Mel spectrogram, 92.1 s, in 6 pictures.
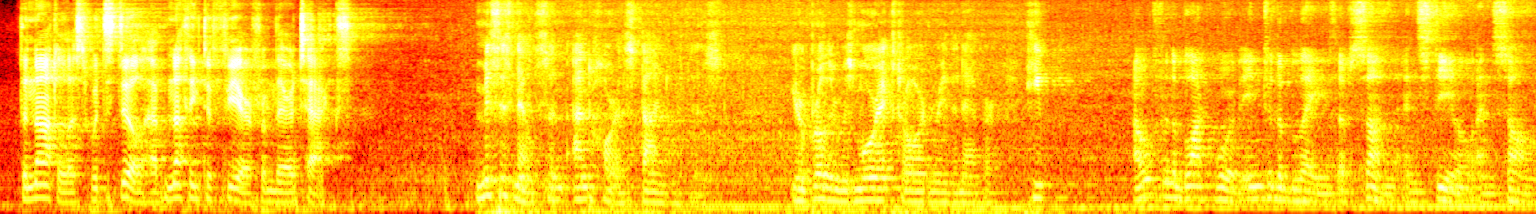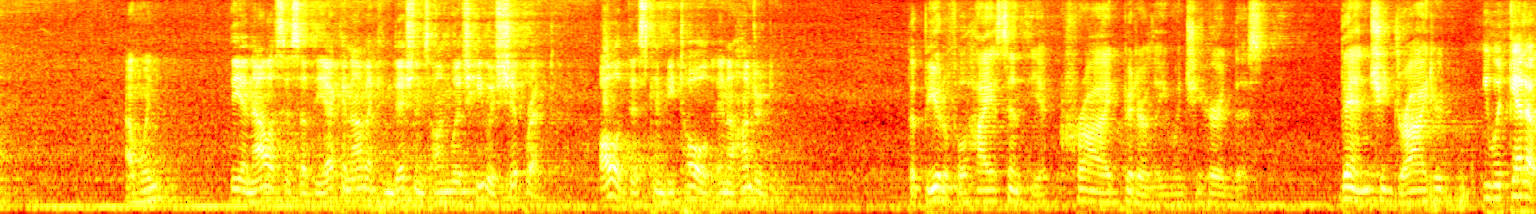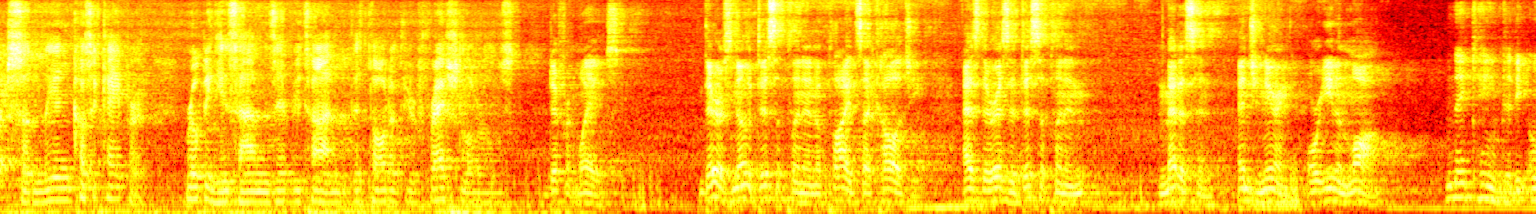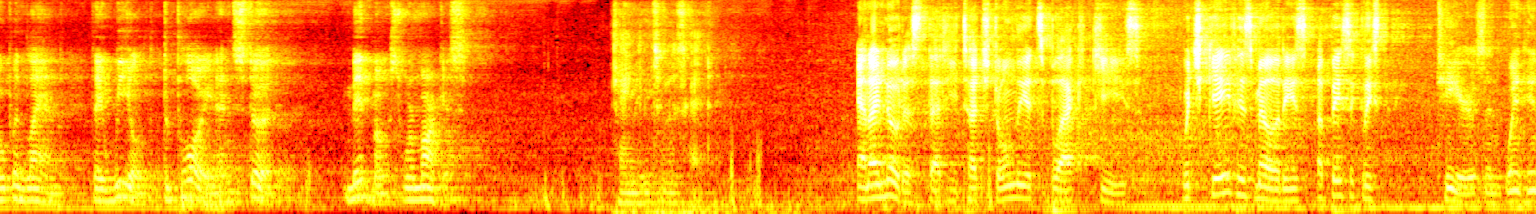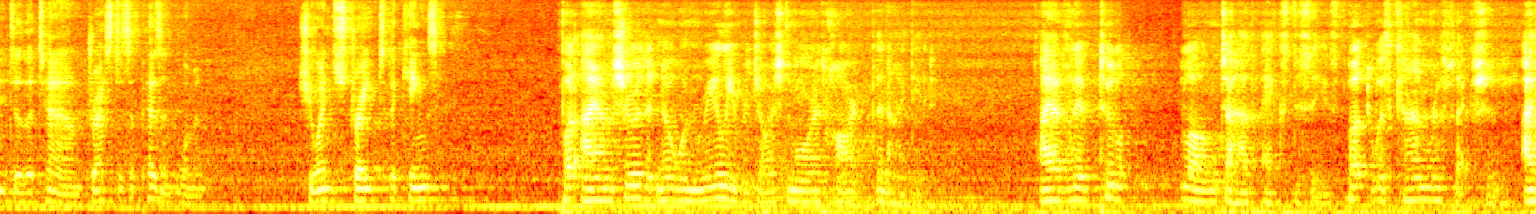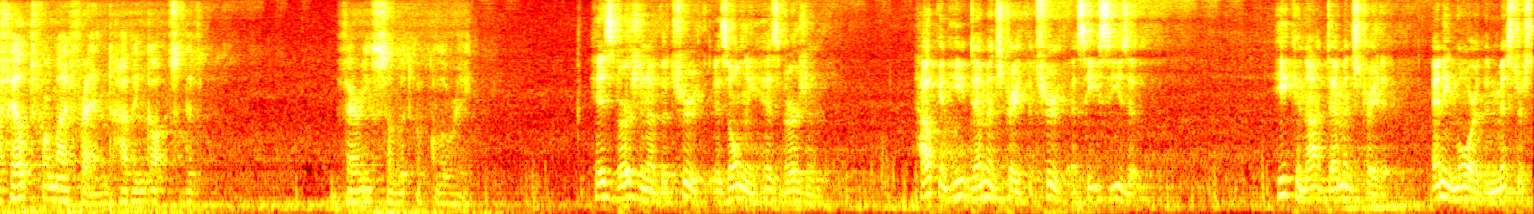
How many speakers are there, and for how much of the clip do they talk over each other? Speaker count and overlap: five, no overlap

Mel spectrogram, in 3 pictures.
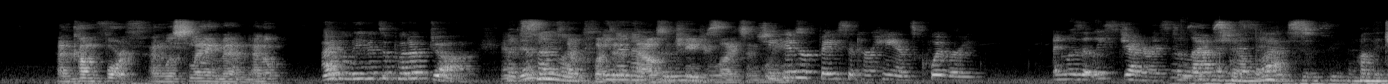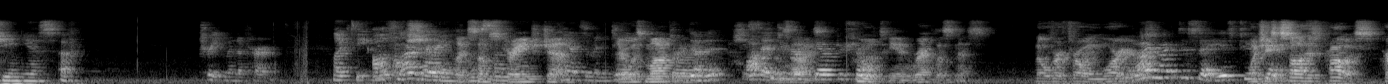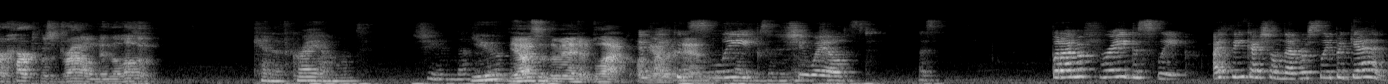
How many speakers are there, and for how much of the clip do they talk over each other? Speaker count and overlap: eight, about 42%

